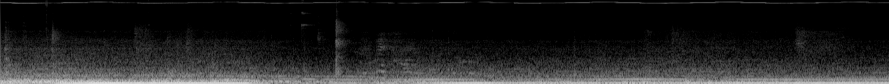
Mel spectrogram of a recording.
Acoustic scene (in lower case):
bus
